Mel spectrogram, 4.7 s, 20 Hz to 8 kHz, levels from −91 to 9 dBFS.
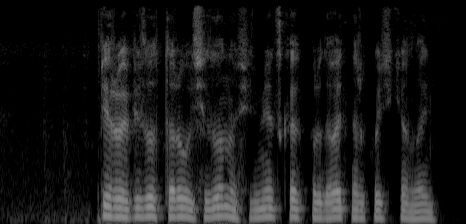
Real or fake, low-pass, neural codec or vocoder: real; 7.2 kHz; none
